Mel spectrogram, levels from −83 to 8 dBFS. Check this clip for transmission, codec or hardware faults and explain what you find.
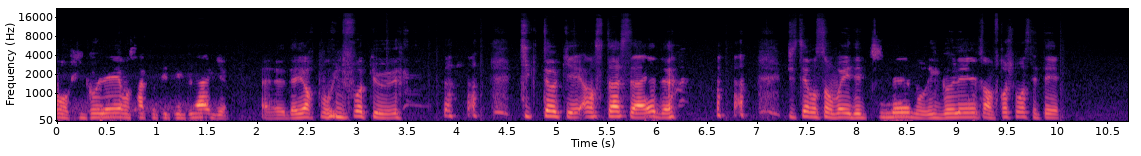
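The speech is suppressed in double talk four times: 0.10–0.54 s, 0.71–1.57 s, briefly at 5.89–5.94 s, and 8.13–8.58 s. The level sags by up to roughly 10 dB, likely because an echo canceller turned down near-end speech while the far end talked. The waveform shows envelope dips; the spectrogram shows fading bands.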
